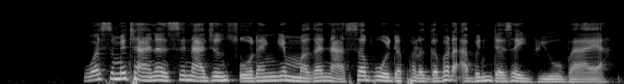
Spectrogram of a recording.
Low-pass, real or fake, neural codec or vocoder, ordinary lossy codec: 7.2 kHz; real; none; none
